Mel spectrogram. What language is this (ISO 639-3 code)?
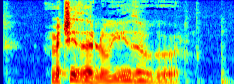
kab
